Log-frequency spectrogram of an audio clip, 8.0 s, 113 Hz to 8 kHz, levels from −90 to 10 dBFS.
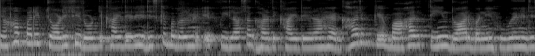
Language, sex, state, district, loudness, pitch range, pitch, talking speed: Hindi, female, Chhattisgarh, Sarguja, -32 LUFS, 225-255 Hz, 235 Hz, 225 wpm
